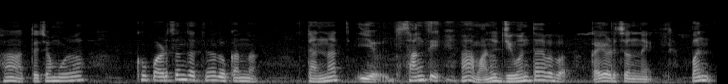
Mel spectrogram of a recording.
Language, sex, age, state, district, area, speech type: Marathi, male, 18-30, Maharashtra, Yavatmal, rural, spontaneous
